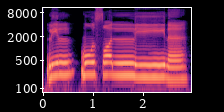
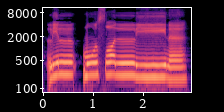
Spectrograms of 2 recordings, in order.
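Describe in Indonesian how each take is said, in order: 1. Ada jeda senyap setelah huruf l. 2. Ada jeda senyap setelah huruf l.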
